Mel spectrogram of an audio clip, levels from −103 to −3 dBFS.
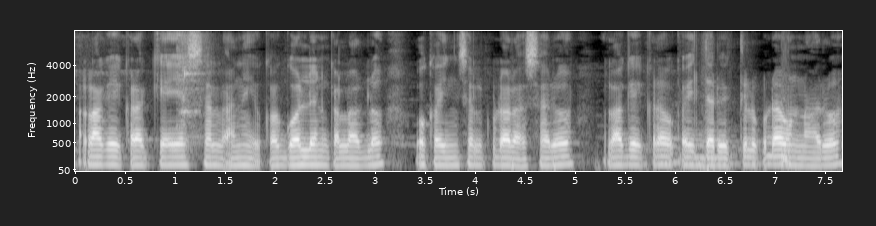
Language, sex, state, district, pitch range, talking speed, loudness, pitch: Telugu, male, Andhra Pradesh, Sri Satya Sai, 110-120 Hz, 150 wpm, -19 LUFS, 115 Hz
